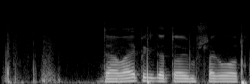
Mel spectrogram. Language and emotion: Russian, neutral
